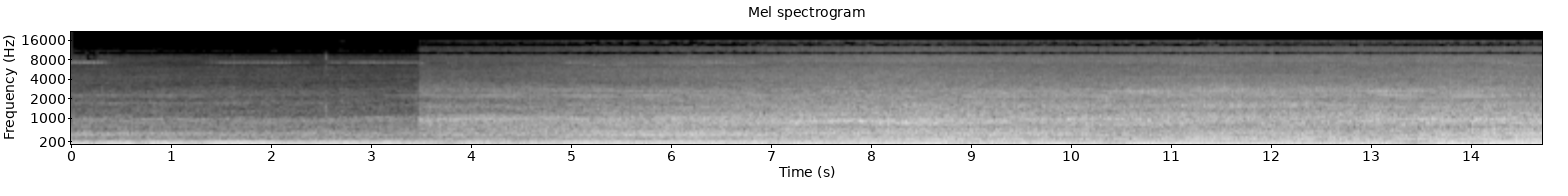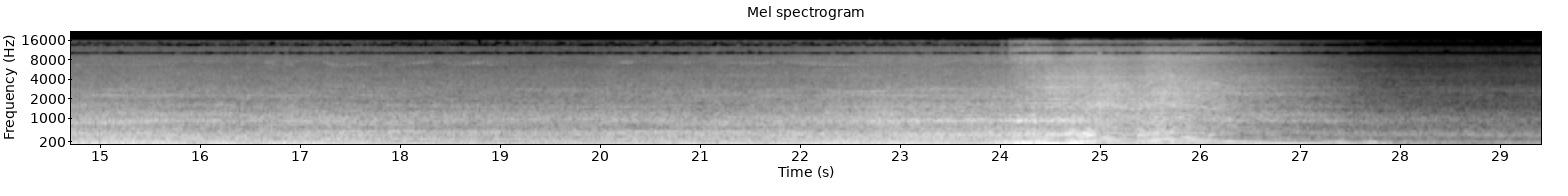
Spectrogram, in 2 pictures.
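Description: Toyota 1JZ-GTE VVTi turbocharged straight-six idling steadily. Near the end it is revved once, the pitch shooting up and falling back to idle over about three seconds.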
